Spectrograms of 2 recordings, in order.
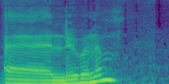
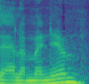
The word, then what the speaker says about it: aluminium: aluminum it's uh yeah only in North America do they pronounce it aluminum the rest of the English speaking world says aluminium so sorry guys I'm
